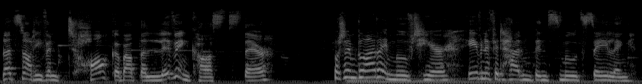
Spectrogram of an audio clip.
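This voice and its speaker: An actress plays a young working woman in a visual novel game. She is medium-pitched, polite and reserved, keeping a businesslike guard up, with clear background music. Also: expressive, normal speed, close to an everyday voice. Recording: game dialogue over music.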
